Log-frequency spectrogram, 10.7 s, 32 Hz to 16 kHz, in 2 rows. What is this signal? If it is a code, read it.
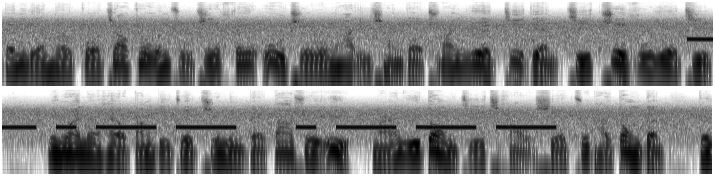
Morse code, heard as a keyed tone, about 8 wpm, 1020 Hz, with radio hiss and speech in Chinese. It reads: YJ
